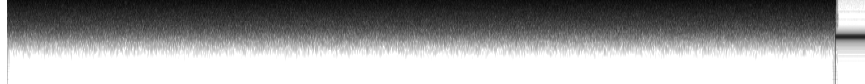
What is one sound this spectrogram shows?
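Loud static hisses steadily and evenly, then cuts off abruptly.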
